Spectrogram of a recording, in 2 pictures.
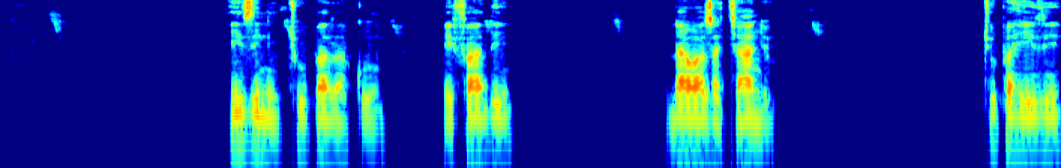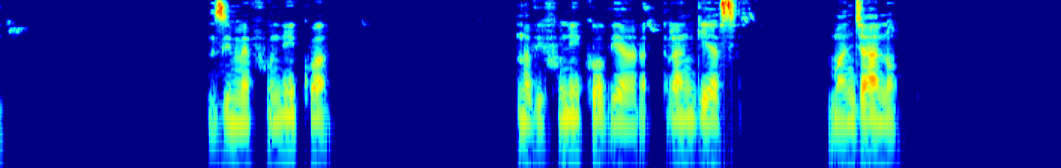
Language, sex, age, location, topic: Swahili, male, 25-35, Kisumu, health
